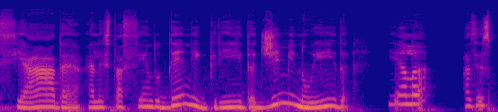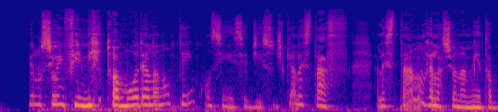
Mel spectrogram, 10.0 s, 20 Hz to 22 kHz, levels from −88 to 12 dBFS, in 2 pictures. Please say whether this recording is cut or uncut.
uncut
